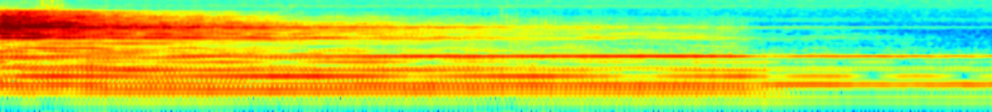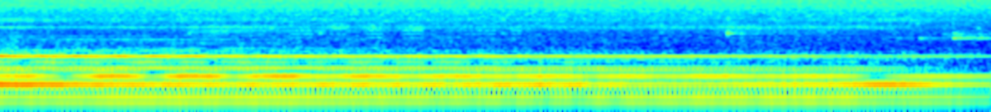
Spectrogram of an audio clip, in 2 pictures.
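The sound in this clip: A distorted electric guitar chord played on the humbucker pickup through a small Marshall tube combo amp rings out with gritty sustain, its brightness dropping off after a few seconds as it slowly fades, with no voices.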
